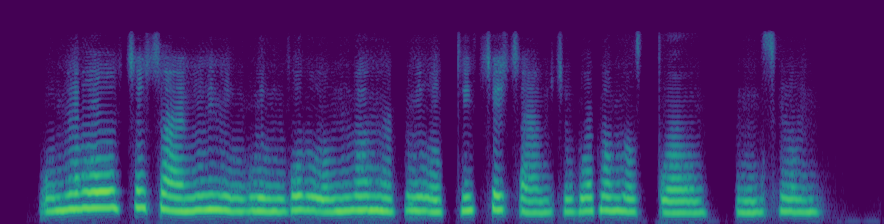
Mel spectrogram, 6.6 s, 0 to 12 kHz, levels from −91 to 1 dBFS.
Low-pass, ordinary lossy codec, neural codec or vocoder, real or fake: 7.2 kHz; none; codec, 16 kHz, 0.5 kbps, FreqCodec, smaller model; fake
